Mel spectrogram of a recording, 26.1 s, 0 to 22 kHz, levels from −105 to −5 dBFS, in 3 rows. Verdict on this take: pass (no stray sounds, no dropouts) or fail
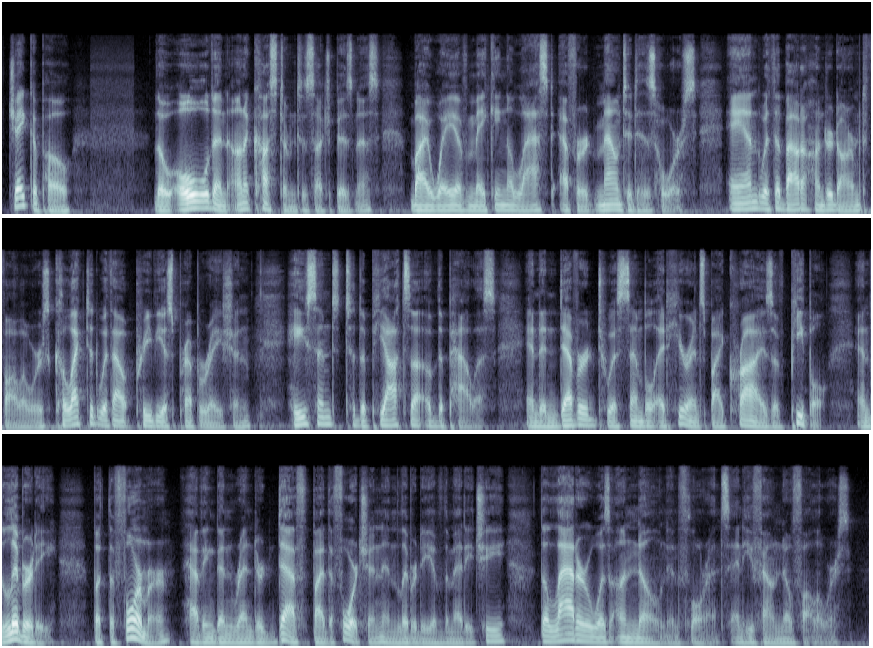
pass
